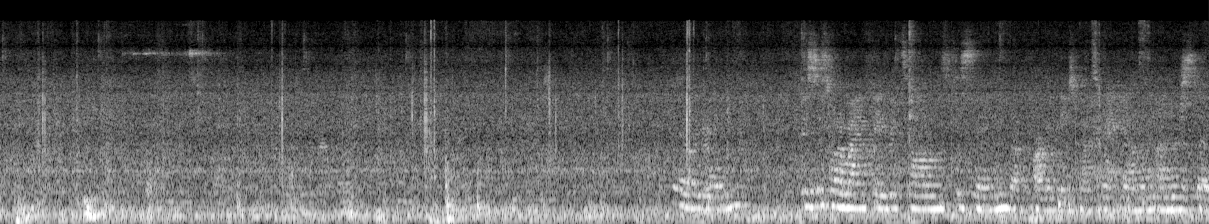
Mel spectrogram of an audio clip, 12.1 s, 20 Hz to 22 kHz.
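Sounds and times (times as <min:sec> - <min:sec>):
low room rumble: 0:00.0 - 0:12.0
audience murmur: 0:00.9 - 0:12.0.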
